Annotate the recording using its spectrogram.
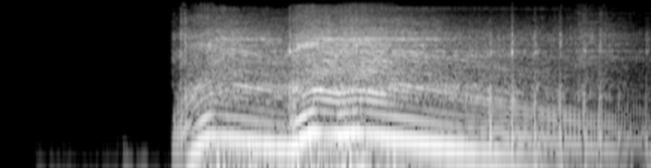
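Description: A two-stroke chainsaw starts about a second in, revs up sharply twice, then its engine note sinks steadily as the throttle is let off.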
